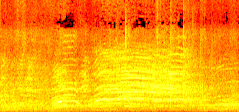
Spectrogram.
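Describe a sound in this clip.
Young people cheer and shout loudly.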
